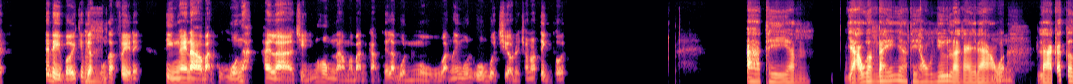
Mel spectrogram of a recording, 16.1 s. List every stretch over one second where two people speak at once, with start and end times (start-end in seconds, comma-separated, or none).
none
